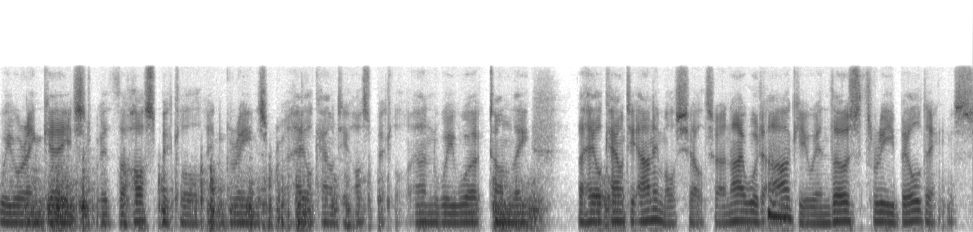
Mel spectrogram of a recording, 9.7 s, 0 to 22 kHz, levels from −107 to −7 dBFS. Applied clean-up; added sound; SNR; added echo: neural mask model RNNoise.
